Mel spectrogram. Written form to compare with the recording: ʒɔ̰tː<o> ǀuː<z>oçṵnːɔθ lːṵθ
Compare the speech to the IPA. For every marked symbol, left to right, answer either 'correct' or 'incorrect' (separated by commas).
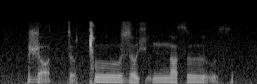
incorrect, correct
